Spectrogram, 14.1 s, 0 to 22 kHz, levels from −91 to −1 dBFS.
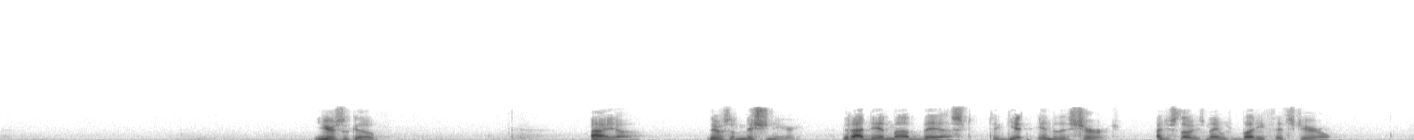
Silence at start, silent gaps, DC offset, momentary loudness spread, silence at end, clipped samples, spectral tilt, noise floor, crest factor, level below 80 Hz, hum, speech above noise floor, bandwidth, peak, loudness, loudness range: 3.15 s; none; under 0.1%; 16 LU; 0.85 s; under 0.1%; -3.5 dB/octave; -72 dBFS; 26 dB; -76 dBFS; none; 35 dB; 5.4 kHz; -14 dBFS; -37 LUFS; 5 LU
